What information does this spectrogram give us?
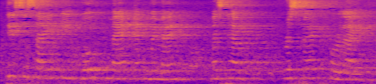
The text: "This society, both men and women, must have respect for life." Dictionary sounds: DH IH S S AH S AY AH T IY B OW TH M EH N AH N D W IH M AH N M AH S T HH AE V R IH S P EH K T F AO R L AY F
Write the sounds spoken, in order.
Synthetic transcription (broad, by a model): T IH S S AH S AY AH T IY B OW T M EH N AH N D W IH M AH N M AH S T HH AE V R IH S P EH K T F AO R L AY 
